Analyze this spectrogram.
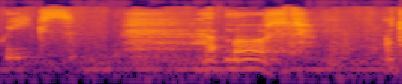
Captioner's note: Harry sighs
